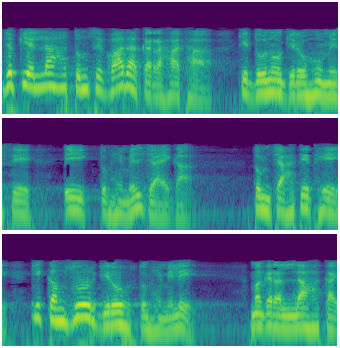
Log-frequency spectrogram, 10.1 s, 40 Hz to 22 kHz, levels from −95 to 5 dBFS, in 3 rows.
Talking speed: 160 wpm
